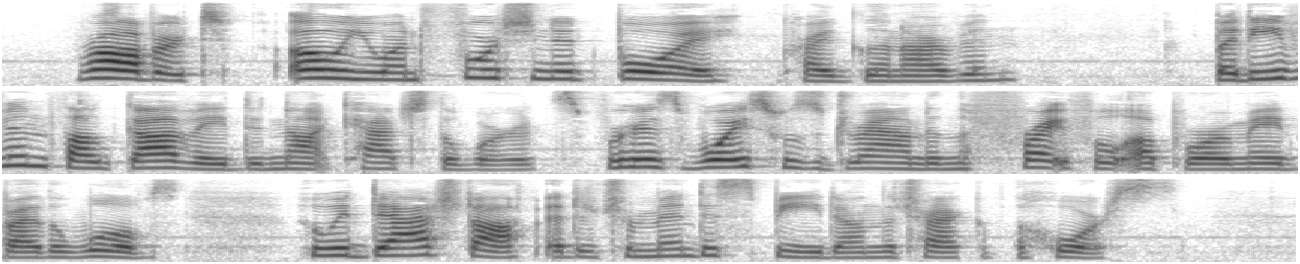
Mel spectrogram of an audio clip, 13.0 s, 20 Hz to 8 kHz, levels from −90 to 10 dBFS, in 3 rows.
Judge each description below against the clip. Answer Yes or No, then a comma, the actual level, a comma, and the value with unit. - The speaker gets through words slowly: No, average, 195 wpm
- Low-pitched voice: No, high, 220 Hz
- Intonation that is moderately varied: Yes, average, 5.0 semitones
